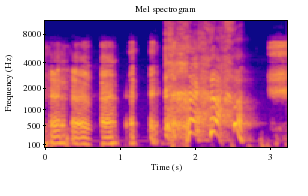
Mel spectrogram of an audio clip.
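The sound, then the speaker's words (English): A burst of loud coughing brought on by laughing: several short, rough hacks in quick succession, followed by a longer, raspy fit of spluttering coughs that trails off. “I'm coughing over here.”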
